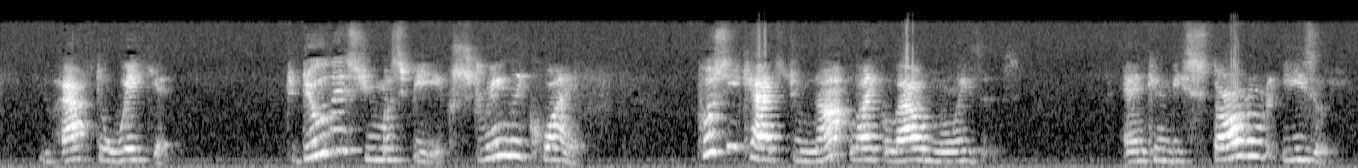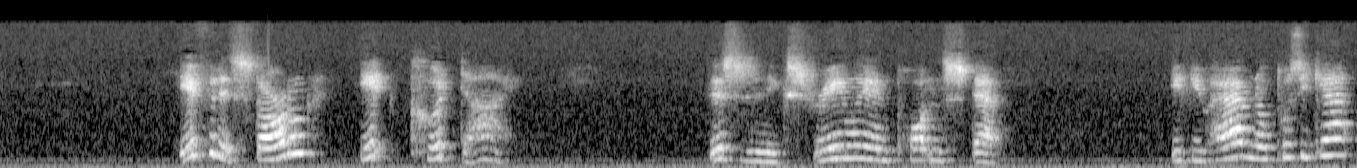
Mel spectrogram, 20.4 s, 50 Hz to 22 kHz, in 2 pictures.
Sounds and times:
Speech: 0.3 - 1.4, 2.2 - 4.5, 5.2 - 7.7, 8.4 - 10.1, 11.5 - 14.1, 15.5 - 17.8, 19.0 - 20.3.

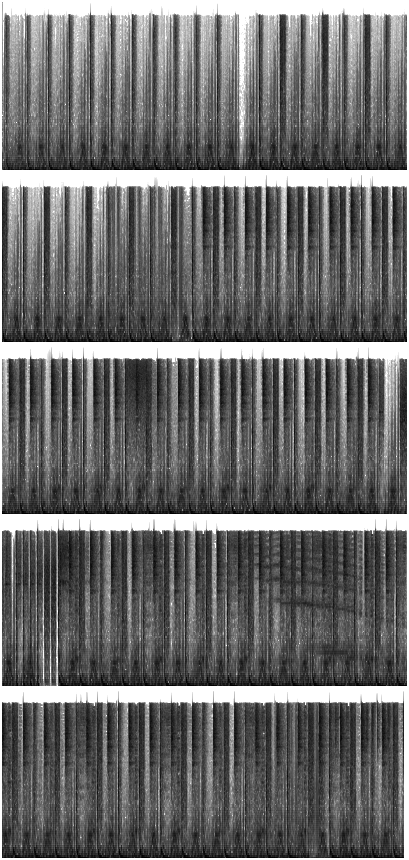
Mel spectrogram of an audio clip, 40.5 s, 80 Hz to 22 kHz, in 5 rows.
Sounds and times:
Electronic music: 0.0 - 40.4.

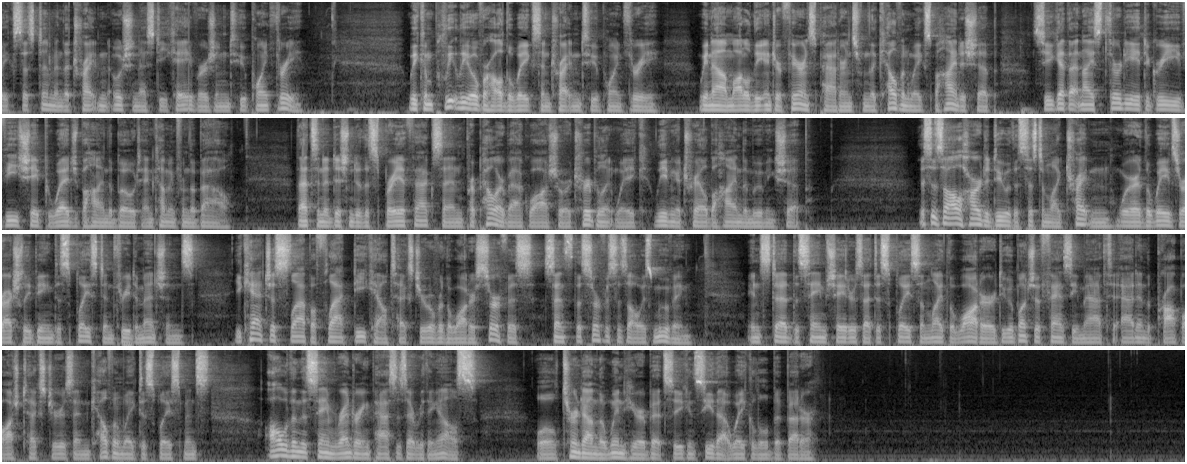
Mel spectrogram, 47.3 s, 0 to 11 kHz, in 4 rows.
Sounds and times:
Speech: 0.0 - 3.1, 4.1 - 14.2, 14.8 - 20.0, 21.0 - 43.8.

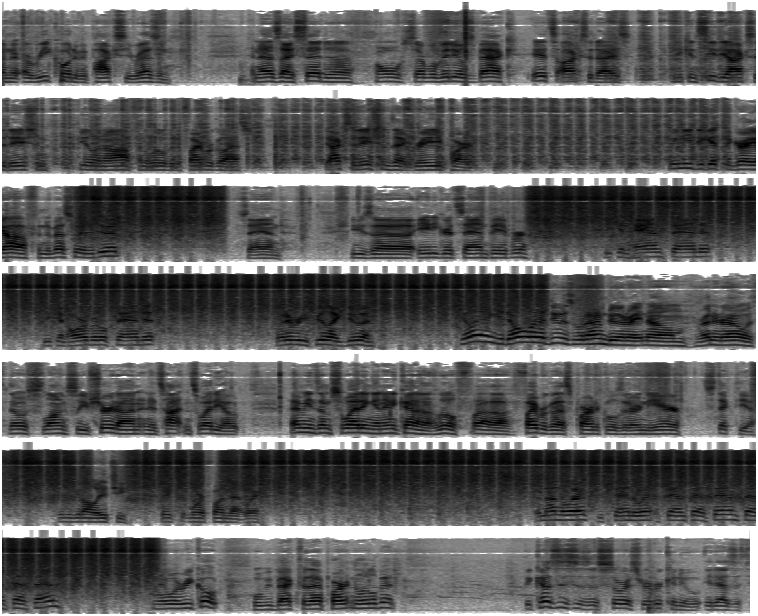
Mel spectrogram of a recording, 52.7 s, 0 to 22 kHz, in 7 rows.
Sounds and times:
Rub: 5.7 - 15.0, 15.8 - 17.4, 20.3 - 28.6, 37.7 - 46.9
Filing (rasp): 6.0 - 15.0, 15.8 - 17.4, 20.3 - 28.5, 37.7 - 46.9.

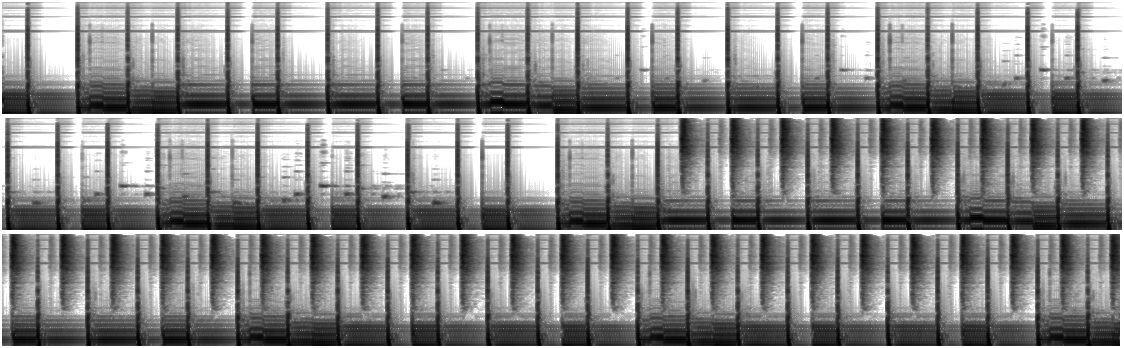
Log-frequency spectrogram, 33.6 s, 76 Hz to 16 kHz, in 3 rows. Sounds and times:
Disco: 16.8 - 33.5.

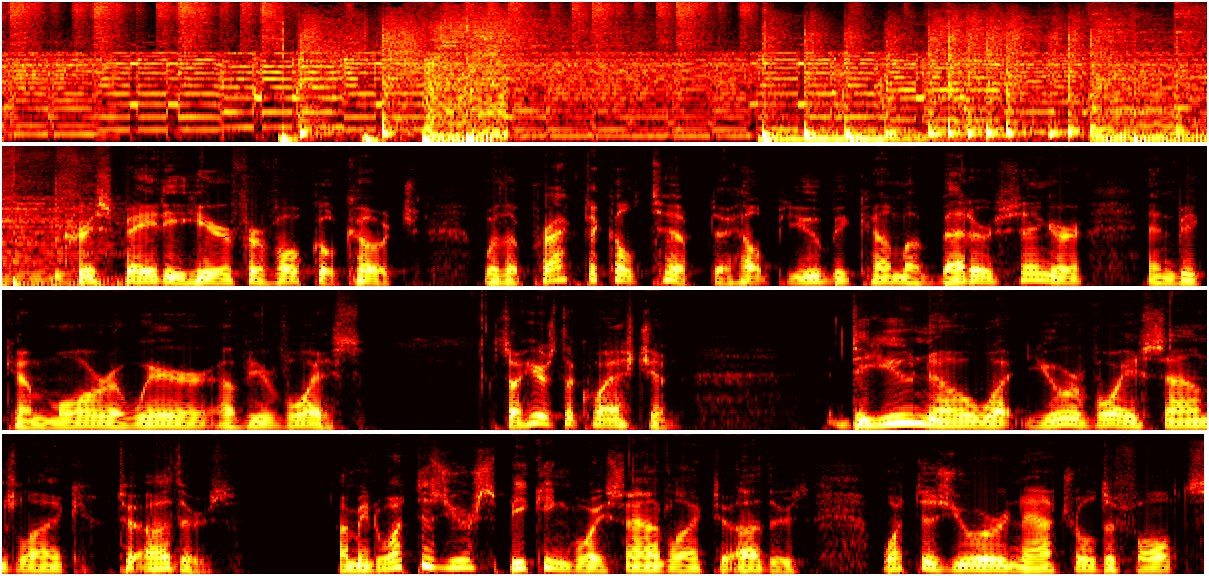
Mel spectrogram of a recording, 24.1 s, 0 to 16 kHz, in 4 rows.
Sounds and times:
Speech: 6.3 - 13.9, 14.5 - 15.5, 16.2 - 24.0.

